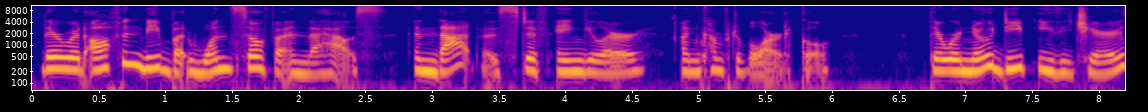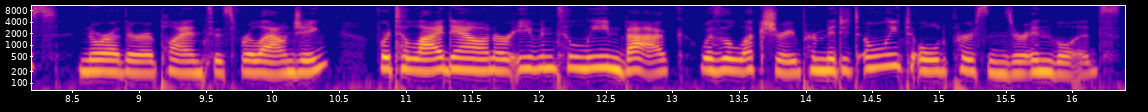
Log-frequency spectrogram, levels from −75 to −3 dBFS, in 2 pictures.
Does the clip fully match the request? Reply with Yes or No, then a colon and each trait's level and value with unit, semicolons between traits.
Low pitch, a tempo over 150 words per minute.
No: high, 210 Hz; average, 170 wpm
